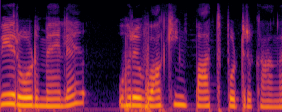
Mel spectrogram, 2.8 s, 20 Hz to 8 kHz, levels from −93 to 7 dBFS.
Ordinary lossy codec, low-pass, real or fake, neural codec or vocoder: none; 7.2 kHz; real; none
